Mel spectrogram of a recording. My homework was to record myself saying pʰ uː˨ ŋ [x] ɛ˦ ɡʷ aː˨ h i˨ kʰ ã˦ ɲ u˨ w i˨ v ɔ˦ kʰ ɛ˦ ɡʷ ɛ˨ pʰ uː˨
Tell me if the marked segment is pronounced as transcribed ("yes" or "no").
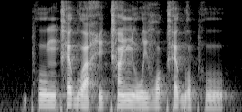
no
